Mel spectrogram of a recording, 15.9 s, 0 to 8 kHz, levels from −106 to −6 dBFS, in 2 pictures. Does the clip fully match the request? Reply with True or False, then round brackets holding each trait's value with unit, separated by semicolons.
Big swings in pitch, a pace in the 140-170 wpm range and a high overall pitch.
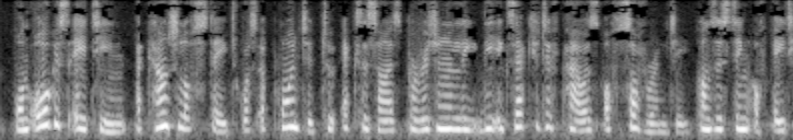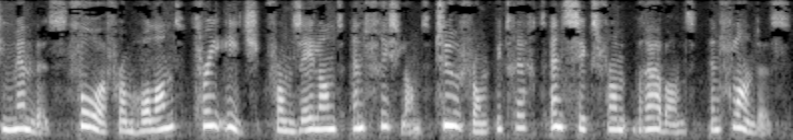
False (4.1 semitones; 145 wpm; 240 Hz)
